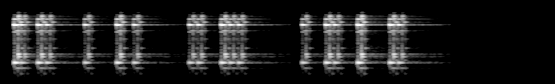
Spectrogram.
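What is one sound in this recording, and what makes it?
Bright chiming pings ring out in quick bursts as gems are collected.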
